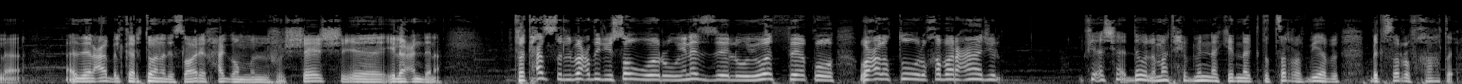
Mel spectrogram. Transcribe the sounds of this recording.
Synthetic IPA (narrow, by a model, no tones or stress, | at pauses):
la̰ | ha̰ːd̪iʔalʕaːbɪlkɑɾˤt̪oːnhaːd̪isˤːɑwɑːɾiːxħaɡːhʊmɪlfʊ̰ʃːeːʃʔɪ̰laʕɪnd̪na̰ | fat̪ħɑsˤːɨlɪlbɑʕd̪ˤjɪd͡ʒijsˤɑwːɪɾwɪjnazːɪlwɪjwaθːɪqwwʕalat̪ˤuːlwxɑbɑɾˤʕaːd͡ʒɪl | fiʔaʃjaːʔd̪ːawlamat̪ħɪbːmɪnːakʔɪnːakt̪ɪt̪sˤɑrˤːɑfbiːhabɪt̪ɑ̥sˤɑrˤːʊfxɑːt̪ˤɨ̰ʔ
